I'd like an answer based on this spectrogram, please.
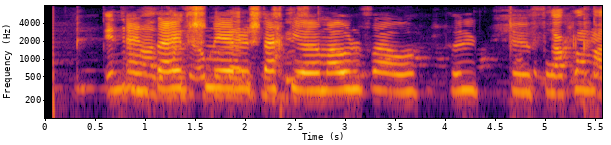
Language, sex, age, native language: Icelandic, female, 12, Icelandic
